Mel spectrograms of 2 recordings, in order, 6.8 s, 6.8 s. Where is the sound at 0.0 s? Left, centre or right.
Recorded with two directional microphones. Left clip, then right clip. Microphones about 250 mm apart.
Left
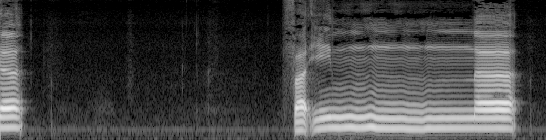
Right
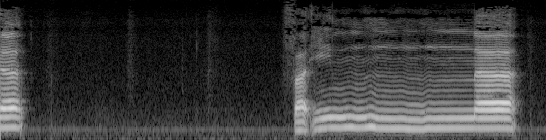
Left.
